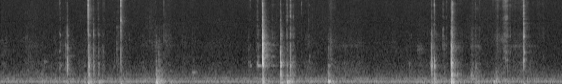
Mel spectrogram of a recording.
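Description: AA batteries being pushed into a Tascam audio recorder's plastic battery compartment: a series of irregular small clicks and taps as they seat against the spring contacts, over a steady low hum.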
